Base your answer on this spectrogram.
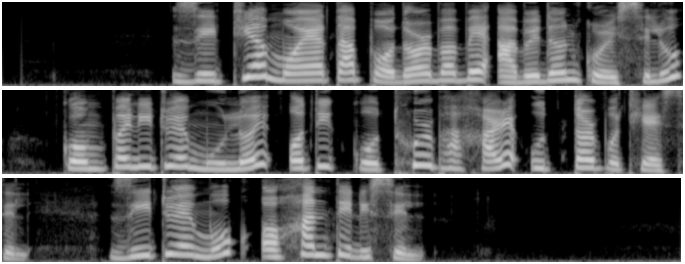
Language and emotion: Assamese, angry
